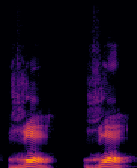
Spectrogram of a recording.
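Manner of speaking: "Raw, raw." rolled from the throat like a gargle; gargled ra. Shown as a demonstration. Teacher demonstrates the gargled ra. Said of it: "you should gargle".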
